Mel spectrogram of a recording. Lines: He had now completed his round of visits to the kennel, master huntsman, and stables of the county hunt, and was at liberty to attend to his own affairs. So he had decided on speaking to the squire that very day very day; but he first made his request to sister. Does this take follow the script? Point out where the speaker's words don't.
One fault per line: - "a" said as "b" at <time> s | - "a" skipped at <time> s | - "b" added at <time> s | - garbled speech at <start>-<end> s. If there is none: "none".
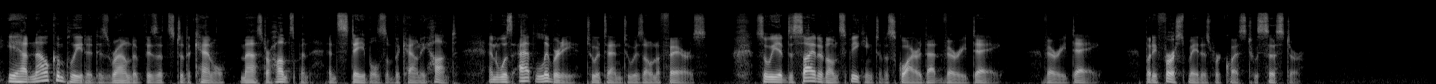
none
